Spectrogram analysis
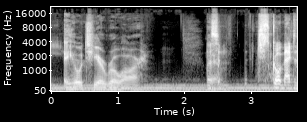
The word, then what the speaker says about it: Aotearoa: So she says, yes, you also butchered Aotearoa, but she actually pronounces it. It's Aotearoa. Aotearoa.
